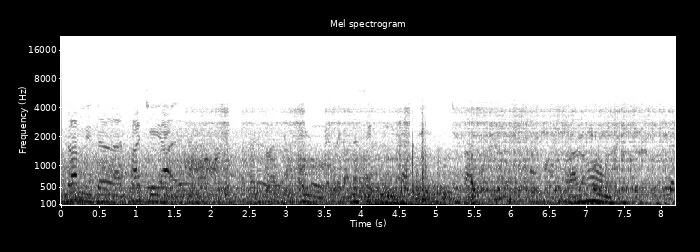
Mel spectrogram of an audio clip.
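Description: Low rumble of road and engine noise inside a car cabin while driving slowly in town traffic, heaviest about halfway through, with indistinct voices talking over it.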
